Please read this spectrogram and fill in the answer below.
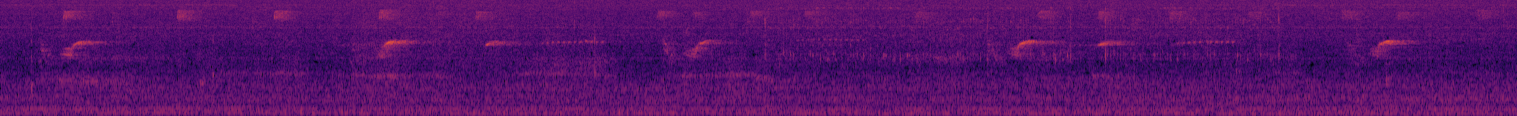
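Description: Woodland ambience: a bird giving short, up-hooked calls again and again, over a steady series of faint, high insect chirps about once or twice a second and a constant low background rumble.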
